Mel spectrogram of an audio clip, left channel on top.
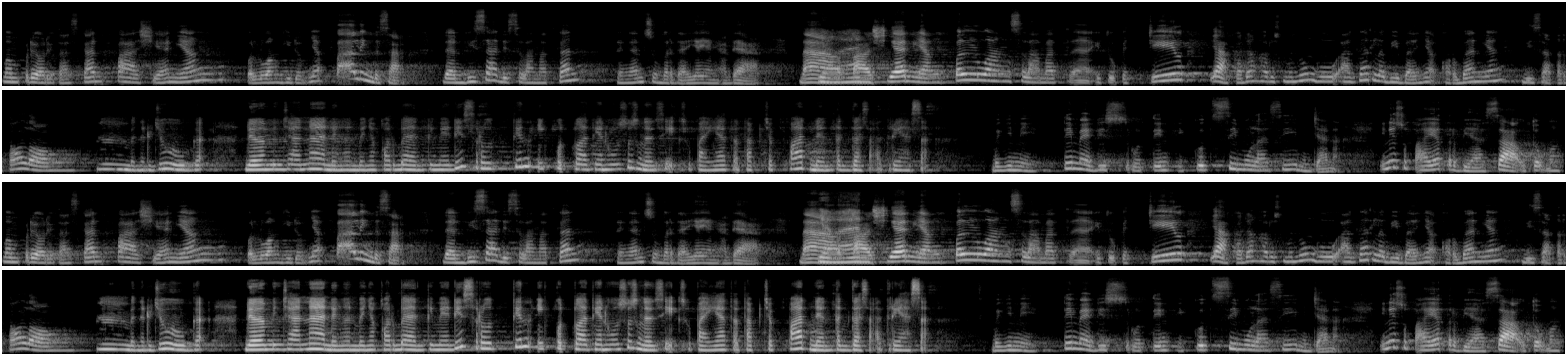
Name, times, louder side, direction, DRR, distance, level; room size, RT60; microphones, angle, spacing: voice 1, 0.0-4.0 4.4-5.8 6.1-7.6 8.0-11.1 11.5-16.4 25.5-26.0 26.3-27.3 27.6-31.2, right 1 dB, 5° right, 8 dB, 0.7 m, -28 dB
voice 2, 8.2-8.7 16.6-24.9, right 4 dB, 55° right, 12 dB, 0.8 m, -23 dB
29.0 x 27.5 x 4.5 m, 1.5 s
head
